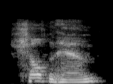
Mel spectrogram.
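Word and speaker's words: Cheltenham: Oliver Smith is a visual artist and writer from Sheltonham, UK. Not sure if I pronounced that correctly.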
